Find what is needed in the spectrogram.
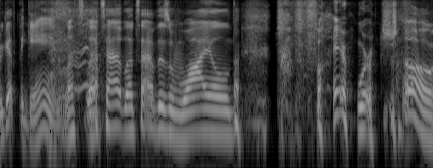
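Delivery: acted excited hype. Retelling the team staff's excitement about the fireworks show: imitating excited team staffer. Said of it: "someone who works for the team be so excited".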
